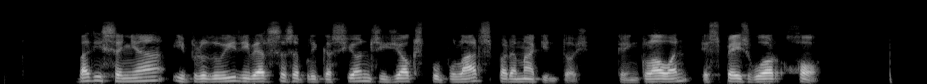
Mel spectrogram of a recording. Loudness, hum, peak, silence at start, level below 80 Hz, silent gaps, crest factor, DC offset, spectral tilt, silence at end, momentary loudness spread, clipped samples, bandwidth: -23 LUFS; none; -4 dBFS; 0.8 s; -66 dBFS; 4.95-4.99 s, 5.91-5.95 s, 6.05-6.17 s, 6.95-7.00 s; 20 dB; under 0.1%; -6.5 dB/octave; 1.1 s; 13 LU; under 0.1%; 7.8 kHz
